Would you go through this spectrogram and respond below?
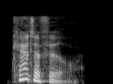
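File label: "cataphyll", British English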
